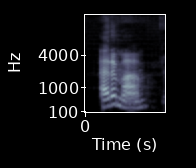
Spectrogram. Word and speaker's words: edema: Edema. – Edema? – Not enema. – What's an edema? – Edema or edema. I'm probably saying it wrong. – Edema? – Edema. Yes.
